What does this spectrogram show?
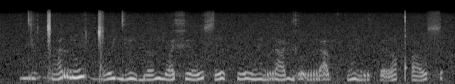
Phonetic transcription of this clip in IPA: dʲ o˨˩˦ ɡ͡ǀ a˨˩˦ r õ˨˦ v ɡ͡ǀ o˨˦ y̯ dʲ õ˩˧˩ lʲ b ɜ˨˩˦ ŋʷ a˨˩˦ xʲ ɜ˨˩˦ u̯ s e˩˧˩ kʷ ə˨˩˦ v ẽ˩˧˩ r a˨˩˦ ɡʲ o̰˩˧˩ r a̰˨˦ kʷʰ ẽ˩˧˩ r f ɛ̰˨˩˦ u̯ qʼ o˨˩˦ s

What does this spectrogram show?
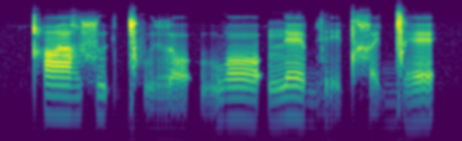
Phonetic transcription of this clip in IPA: qʰ aː ʁ sʷ ɨ ʔ ǀʰ ṵ r ɔ̰ ʔ ṵ w ɔː ʔ n ɛ b r ḛ t χ ḛ ɡ͡ǀ ɛ

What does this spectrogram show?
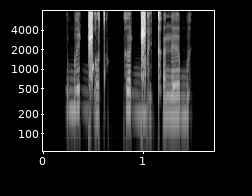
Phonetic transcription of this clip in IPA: b ɪ ɡ͡ǁ ɤ t kː ɘ ɡ͡ǁ i kʼ ɘ n ɪ b

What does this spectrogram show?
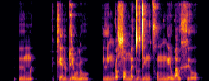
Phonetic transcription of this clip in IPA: ʔ ɨ m | kʲ a ɾ ʉ ɖ e w ɳ u | lʲ e ŋ ɡʲ u sˤ ʉ n̪ ɨ d o d e ŋ t̪ʰ o m ŋ e w a w xʲ o

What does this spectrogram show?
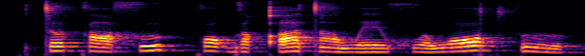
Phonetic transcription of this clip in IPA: t ə k ɑ x ɯ kː ɔ ɡ ɯ qʼ ɐ t ɑ̃ w e xʷ ɐ w ɔ t͡sʼ ɯ

